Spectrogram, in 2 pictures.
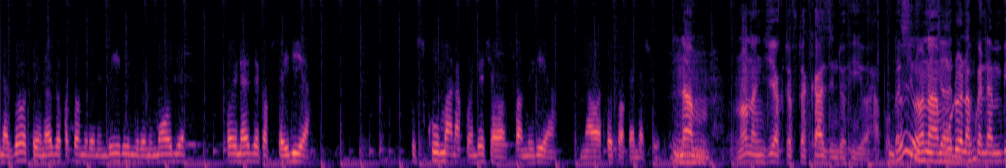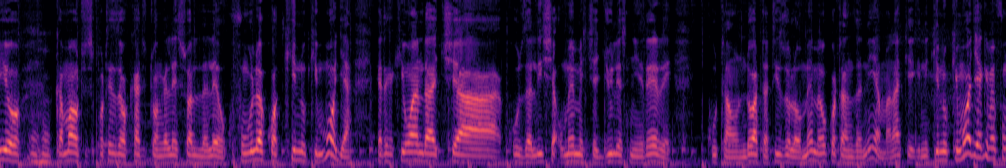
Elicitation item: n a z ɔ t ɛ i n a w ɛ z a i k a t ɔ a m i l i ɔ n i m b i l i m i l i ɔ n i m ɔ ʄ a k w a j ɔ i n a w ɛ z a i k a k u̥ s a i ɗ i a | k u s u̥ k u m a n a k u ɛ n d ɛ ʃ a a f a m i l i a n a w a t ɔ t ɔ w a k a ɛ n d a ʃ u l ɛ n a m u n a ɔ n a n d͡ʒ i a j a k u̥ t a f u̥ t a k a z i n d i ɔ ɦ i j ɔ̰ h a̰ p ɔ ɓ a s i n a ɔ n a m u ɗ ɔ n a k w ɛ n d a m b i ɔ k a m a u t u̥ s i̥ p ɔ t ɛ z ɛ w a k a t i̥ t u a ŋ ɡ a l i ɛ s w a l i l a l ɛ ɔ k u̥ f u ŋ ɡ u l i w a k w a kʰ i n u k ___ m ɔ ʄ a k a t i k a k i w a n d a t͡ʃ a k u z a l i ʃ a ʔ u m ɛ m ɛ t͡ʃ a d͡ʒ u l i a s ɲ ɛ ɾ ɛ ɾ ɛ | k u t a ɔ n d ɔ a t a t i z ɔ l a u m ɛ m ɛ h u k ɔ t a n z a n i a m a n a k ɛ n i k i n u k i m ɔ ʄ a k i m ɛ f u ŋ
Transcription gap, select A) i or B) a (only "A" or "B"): A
